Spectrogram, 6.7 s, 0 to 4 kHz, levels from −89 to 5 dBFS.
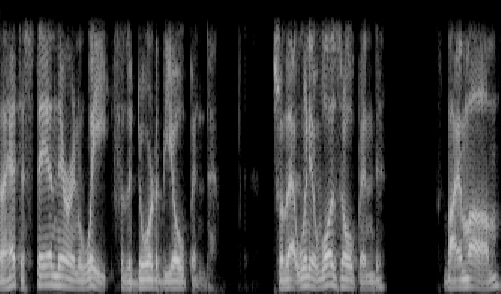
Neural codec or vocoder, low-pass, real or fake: codec, 16 kHz, 16 kbps, FunCodec, trained on LibriTTS, 50 frames a second; 3.6 kHz; fake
